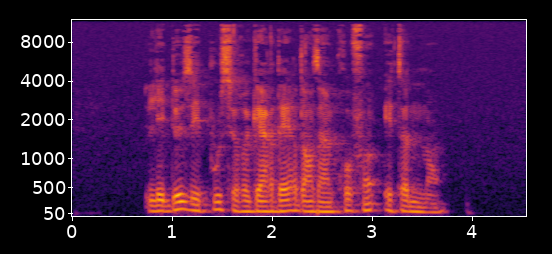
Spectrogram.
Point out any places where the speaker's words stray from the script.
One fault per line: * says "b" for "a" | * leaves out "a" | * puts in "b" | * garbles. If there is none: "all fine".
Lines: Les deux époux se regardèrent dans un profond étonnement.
all fine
